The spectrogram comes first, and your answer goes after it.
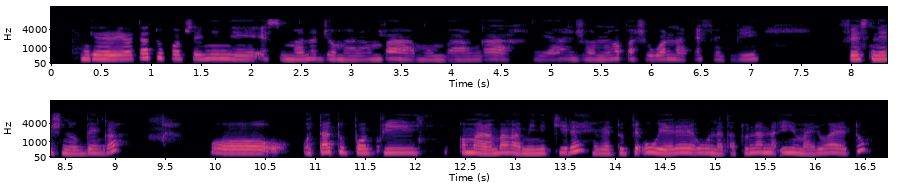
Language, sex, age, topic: Oshiwambo, female, 25-35, finance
